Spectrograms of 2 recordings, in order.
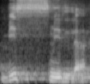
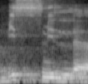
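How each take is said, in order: The two takes are said the same way.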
